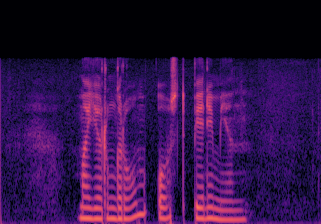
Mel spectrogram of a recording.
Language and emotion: Russian, neutral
